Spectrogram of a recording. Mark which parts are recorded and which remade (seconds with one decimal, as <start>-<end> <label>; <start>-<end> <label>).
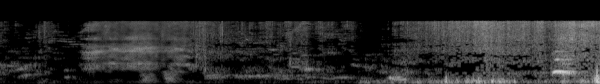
0.0-0.9 recorded; 0.9-1.9 remade; 1.9-6.0 recorded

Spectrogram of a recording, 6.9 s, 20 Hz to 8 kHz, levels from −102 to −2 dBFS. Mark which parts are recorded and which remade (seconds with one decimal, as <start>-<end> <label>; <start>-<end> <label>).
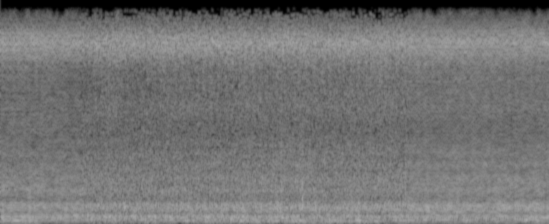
0.0-1.0 remade; 1.0-5.1 recorded; 5.1-6.9 remade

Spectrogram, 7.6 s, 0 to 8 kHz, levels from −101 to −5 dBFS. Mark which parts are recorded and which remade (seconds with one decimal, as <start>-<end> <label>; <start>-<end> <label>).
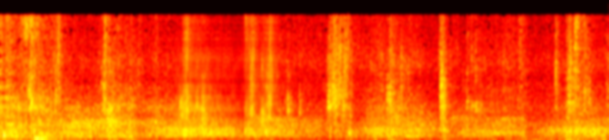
0.0-2.2 recorded; 2.2-3.5 remade; 3.5-7.6 recorded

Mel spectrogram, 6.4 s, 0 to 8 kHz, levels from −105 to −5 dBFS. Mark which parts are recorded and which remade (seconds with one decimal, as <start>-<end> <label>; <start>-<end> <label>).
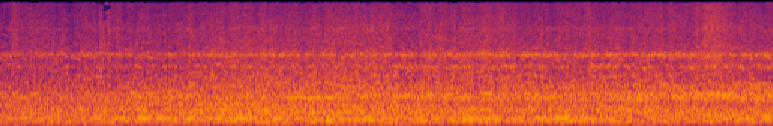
0.0-1.5 recorded; 1.5-3.1 remade; 3.1-3.9 recorded; 3.9-6.4 remade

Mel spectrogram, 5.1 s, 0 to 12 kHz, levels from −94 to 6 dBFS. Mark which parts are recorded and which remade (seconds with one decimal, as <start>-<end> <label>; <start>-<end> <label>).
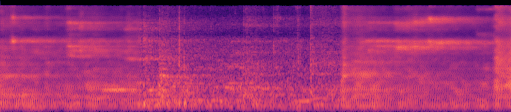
0.0-1.4 remade; 1.4-3.4 recorded; 3.4-5.1 remade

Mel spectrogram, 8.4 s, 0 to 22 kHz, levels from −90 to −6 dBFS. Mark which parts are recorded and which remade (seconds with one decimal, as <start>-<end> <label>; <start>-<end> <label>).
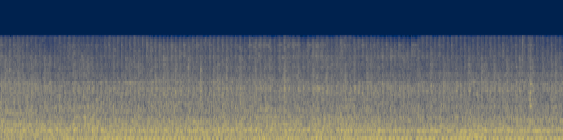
0.0-3.8 recorded; 3.8-5.6 remade; 5.6-8.5 recorded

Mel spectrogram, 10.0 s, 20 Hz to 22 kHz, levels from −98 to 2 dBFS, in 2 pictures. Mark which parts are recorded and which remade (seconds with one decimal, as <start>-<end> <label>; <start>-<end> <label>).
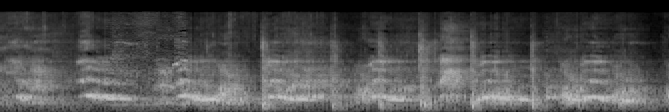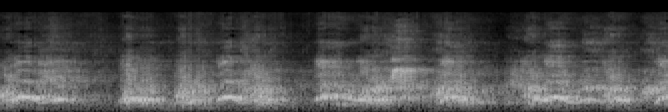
0.0-0.8 remade; 0.8-1.4 recorded; 1.4-10.0 remade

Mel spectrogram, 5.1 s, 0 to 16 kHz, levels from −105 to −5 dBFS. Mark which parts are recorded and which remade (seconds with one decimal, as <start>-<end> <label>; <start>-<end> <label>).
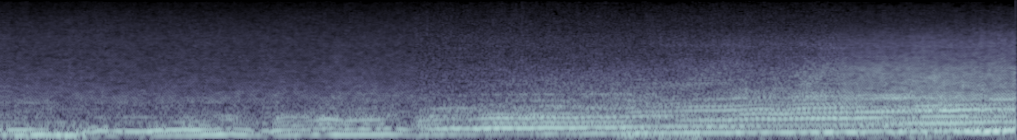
0.0-2.1 remade; 2.1-4.2 recorded; 4.2-5.1 remade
